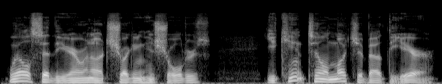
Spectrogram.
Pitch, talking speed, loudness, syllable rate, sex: 100 Hz, 190 wpm, -16 LUFS, 5.1 syllables/s, male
